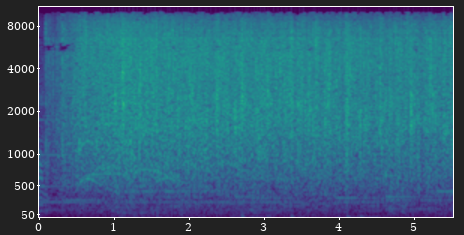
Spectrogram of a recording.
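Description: A crowd breaks into applause that swells within the first half second, then holds as a steady, dense wash of clapping for several seconds, with no voices over it.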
